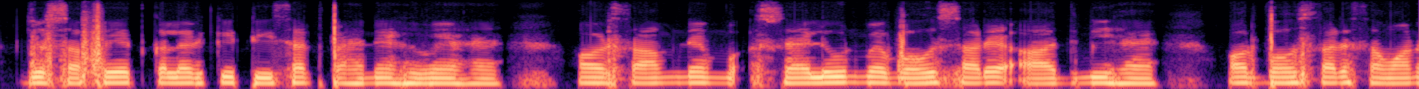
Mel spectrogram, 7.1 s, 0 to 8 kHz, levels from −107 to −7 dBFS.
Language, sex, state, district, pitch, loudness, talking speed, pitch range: Hindi, male, Bihar, Kishanganj, 140 Hz, -19 LUFS, 175 wpm, 135-145 Hz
